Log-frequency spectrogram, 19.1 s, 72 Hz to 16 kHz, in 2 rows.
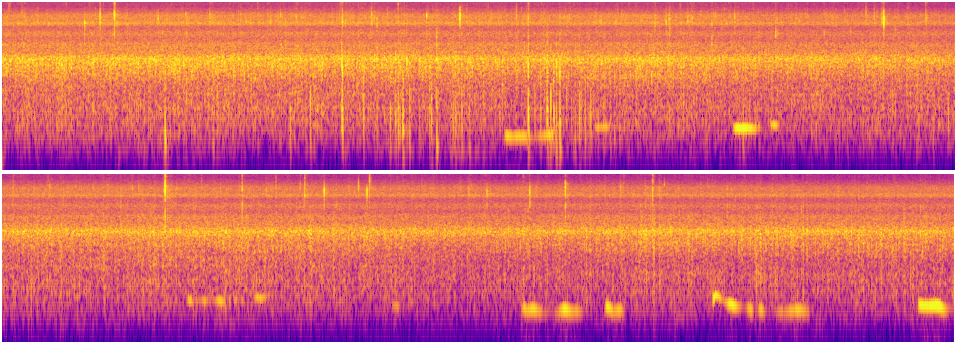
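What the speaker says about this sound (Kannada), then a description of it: "ಸೊ ಇನ್ನೂ 3-4 ದಿನ ಇದೆ ಅನಿಸುತ್ತೆ ಮಳೆ." Heavy monsoon rain pours onto a village road, a dense and steady hiss of drops that stays close and loud from start to finish.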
